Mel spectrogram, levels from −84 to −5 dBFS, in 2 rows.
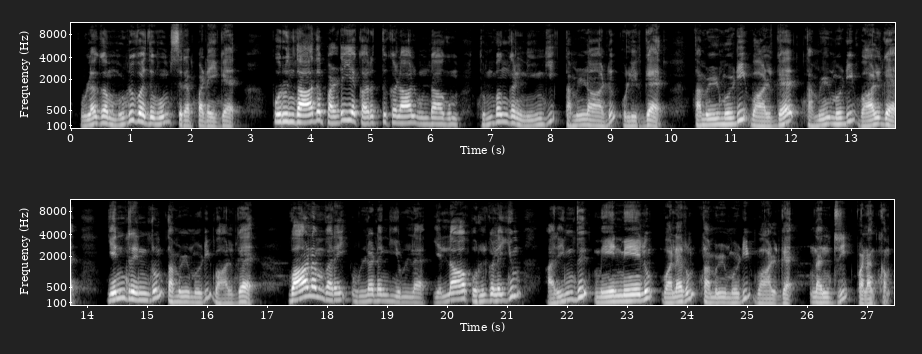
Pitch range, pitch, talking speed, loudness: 115-180 Hz, 145 Hz, 65 wpm, -20 LUFS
